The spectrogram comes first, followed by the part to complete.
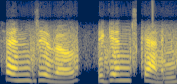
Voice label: begin scanning 10-0, radio voice; hl2; npc; overwatch

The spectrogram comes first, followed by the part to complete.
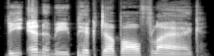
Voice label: enemy pickup, announcer; blue; construct

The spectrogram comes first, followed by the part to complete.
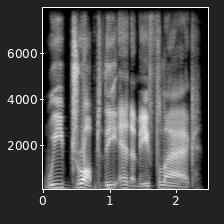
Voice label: blue dropped, announcer; construct

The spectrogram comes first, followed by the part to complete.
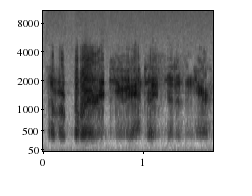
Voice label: priority 2 anticitizen here, metropolice; Sourceforts v1.9.2; hl2; npc

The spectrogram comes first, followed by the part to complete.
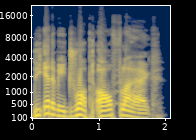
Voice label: blue enemy dropped, announcer; construct

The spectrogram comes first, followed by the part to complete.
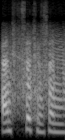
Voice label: anticitizen, radio voice; hl2; npc; overwatch

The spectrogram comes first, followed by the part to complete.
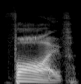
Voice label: announcer, blue 5; construct

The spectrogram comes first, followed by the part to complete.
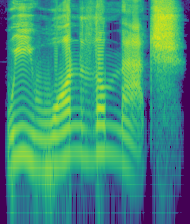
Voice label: blue won, announcer; construct

